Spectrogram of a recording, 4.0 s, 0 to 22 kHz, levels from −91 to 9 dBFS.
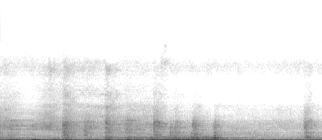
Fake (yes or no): yes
